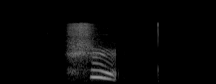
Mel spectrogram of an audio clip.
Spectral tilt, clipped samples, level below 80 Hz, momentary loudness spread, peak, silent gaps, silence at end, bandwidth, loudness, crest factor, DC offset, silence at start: 0.5 dB/octave; under 0.1%; under -90 dBFS; 21 LU; -22 dBFS; none; 1 s; 7.4 kHz; -35 LUFS; 18 dB; under 0.1%; 0.65 s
